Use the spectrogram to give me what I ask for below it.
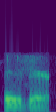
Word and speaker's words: Hebert: And I was going to read bios first, but I think what we'll do first is we're waiting for the playwright, Julie, how do you pronounce Julie's last name? Is it Hebert? – Hebert. – Hey Bear. – Yeah. – Hey Bear. – Like Hey Bear.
